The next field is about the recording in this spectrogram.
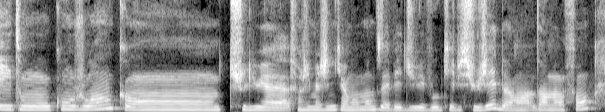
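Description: On a very clean recording with a silent background, a woman speaks at a medium pitch in a dark, mellow tone. She goes fairly slowly with very even loudness, ordinary pitch variation and hardly any pauses. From adopted to France as an infant. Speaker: podcast host. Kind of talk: interview.

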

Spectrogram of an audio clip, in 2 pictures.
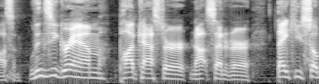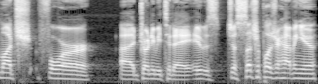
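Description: A man's bright, sharp, medium-pitched voice with an American accent and lively intonation, at a moderate pace, in a very clean recording with a silent background. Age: 30s. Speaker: podcast host. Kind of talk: casual interview conversation.

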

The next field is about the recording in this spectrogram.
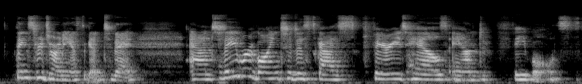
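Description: The speech has a moderate pace and ordinary pitch variation. Noticeable background noise runs underneath. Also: woman. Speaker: podcast co-host discussing literature. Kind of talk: casual intellectual conversation.

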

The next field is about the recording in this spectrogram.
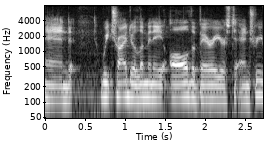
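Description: A fairly low-pitched man with an American accent, audible room echo and noticeable background noise. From US, Pittsburgh, Pennsylvania. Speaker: tech startup founder, real estate investor. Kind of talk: podcast interview.

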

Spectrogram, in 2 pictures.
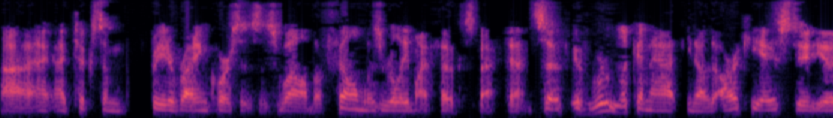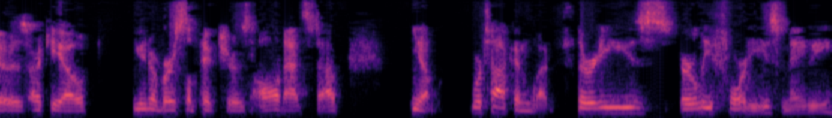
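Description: An unremarkable speaking voice from a man with an American accent, moderate pace, and a dry, close sound with no echo. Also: medium pitch for a man, ordinary pitch variation. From Northern California (Berkeley). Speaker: horror novelist. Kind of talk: interview.

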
